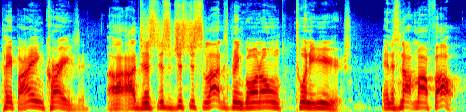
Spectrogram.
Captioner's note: stuttering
